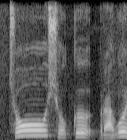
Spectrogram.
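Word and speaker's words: 朝食: 원래 이 한자들이 가지고 있는 음도 그대로 가져가서 조쇼크라고 읽어주시면 되겠고요.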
